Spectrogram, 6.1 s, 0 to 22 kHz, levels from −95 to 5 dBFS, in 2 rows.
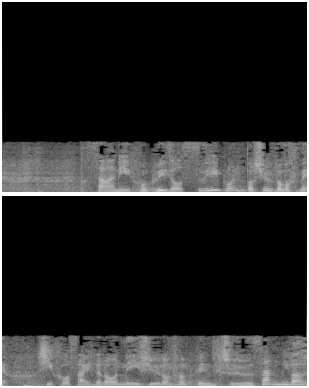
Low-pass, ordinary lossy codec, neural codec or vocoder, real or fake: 7.2 kHz; MP3, 24 kbps; codec, 16 kHz, 0.5 kbps, X-Codec, HuBERT features, trained on LibriSpeech; fake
